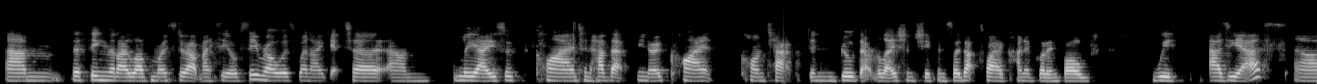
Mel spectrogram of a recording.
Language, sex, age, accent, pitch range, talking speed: English, female, 20-39, Australian, 170-195 Hz, 190 wpm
